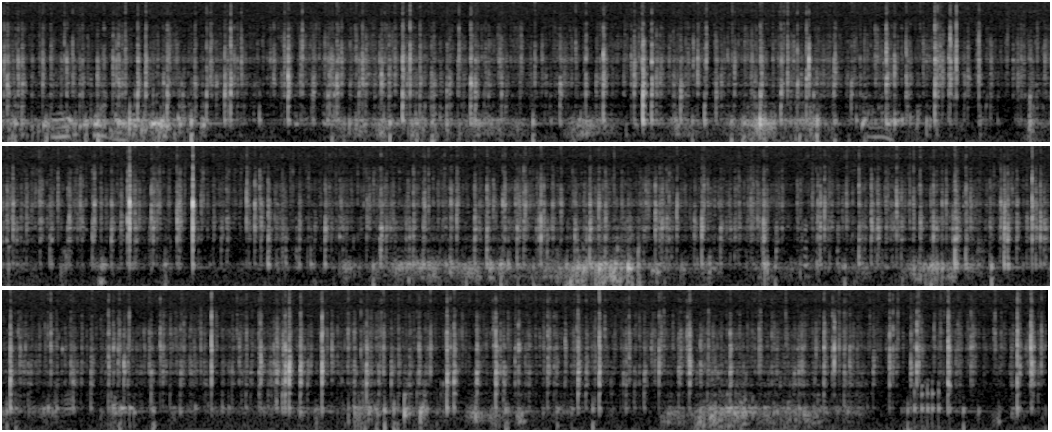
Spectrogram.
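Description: Underwater sound heard through a camera's waterproof housing: muffled water movement with many scattered crackling clicks over a faint steady hum, and a louder rushing swell every few seconds.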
